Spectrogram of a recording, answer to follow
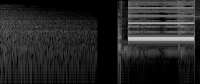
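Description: Intro music fading out over the first second, then, after a click, a loud, steady electronic beep tone that lasts about two-thirds of a second and cuts off abruptly.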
